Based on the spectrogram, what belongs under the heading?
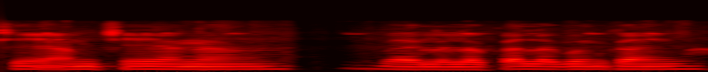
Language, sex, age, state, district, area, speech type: Goan Konkani, male, 30-45, Goa, Quepem, rural, spontaneous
